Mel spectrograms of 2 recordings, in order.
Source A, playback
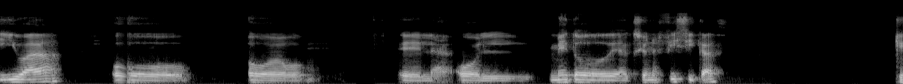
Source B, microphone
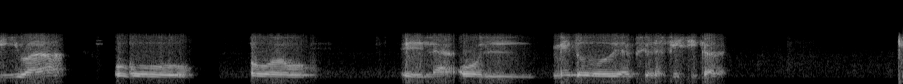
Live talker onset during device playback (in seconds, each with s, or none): none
